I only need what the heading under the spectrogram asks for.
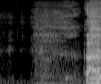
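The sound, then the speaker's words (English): A breathy intake builds for a moment, then a sudden loud, harsh cough-like burst with a throaty rasp erupts and sustains to the end. “I was just coughing.”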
